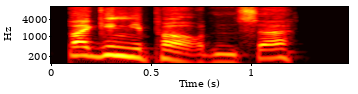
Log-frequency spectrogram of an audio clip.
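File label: English male, voice; Pirates Of The Caribbean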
